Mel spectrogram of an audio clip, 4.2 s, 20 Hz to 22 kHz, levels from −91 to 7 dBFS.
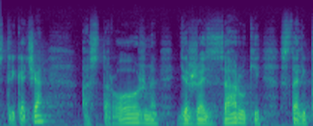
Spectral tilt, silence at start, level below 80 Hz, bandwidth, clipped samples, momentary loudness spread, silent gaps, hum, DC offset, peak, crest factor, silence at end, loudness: -5 dB/octave; 0 s; -50 dBFS; 14 kHz; under 0.1%; 11 LU; none; none; under 0.1%; -6 dBFS; 18 dB; 0 s; -26 LUFS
